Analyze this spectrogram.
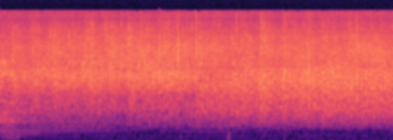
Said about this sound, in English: Clap your hands to encourage him.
